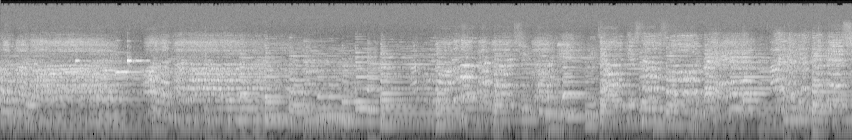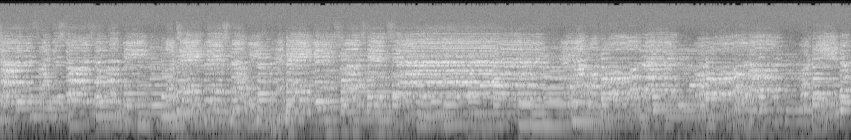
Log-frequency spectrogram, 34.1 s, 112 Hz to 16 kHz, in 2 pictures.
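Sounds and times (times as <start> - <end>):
youth choir singing: 0.0 - 6.6, 7.4 - 34.0.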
